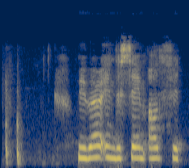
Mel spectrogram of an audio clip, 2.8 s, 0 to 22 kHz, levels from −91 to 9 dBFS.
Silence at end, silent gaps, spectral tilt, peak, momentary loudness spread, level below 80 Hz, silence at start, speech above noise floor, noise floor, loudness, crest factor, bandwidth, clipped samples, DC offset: 0.1 s; none; -3 dB/octave; 0 dBFS; 18 LU; -60 dBFS; 0.1 s; 40 dB; -52 dBFS; -13 LUFS; 14 dB; 8.4 kHz; under 0.1%; under 0.1%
